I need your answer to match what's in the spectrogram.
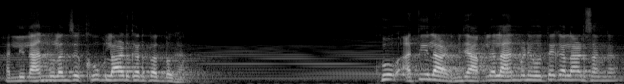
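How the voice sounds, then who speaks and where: High-voiced preacher in an echoing hall. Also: male voice, steady tone, fairly quick, a bit bright, faint music behind. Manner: conversational preaching with rhetorical questions. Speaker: kirtan preacher. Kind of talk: Marathi devotional discourse. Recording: long reverb in a hall.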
